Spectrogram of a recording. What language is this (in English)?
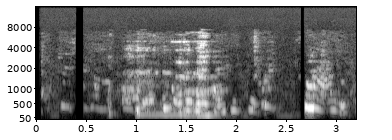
Chinese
